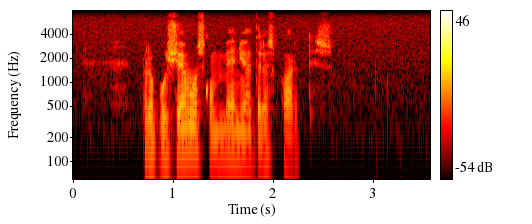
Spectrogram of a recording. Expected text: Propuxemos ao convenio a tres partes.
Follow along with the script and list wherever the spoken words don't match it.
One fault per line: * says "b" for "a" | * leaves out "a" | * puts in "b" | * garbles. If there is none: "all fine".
* leaves out "ao"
